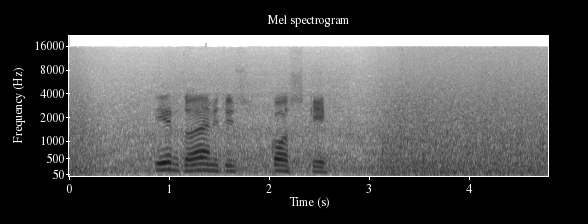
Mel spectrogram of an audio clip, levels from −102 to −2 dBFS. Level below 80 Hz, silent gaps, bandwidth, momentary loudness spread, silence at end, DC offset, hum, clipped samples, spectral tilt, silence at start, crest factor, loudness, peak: -44 dBFS; none; 16 kHz; 15 LU; 0 s; under 0.1%; none; under 0.1%; -5 dB/octave; 0 s; 18 dB; -23 LUFS; -6 dBFS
